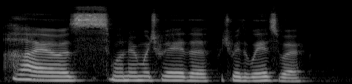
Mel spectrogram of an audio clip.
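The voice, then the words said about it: Beach bum character voice. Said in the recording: “beach bum druid... character voice”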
